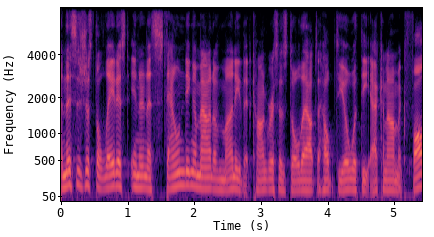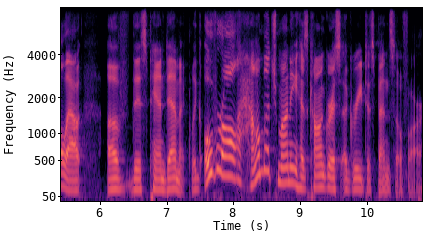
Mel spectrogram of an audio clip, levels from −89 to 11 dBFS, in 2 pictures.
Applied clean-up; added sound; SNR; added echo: none; none; none; none.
